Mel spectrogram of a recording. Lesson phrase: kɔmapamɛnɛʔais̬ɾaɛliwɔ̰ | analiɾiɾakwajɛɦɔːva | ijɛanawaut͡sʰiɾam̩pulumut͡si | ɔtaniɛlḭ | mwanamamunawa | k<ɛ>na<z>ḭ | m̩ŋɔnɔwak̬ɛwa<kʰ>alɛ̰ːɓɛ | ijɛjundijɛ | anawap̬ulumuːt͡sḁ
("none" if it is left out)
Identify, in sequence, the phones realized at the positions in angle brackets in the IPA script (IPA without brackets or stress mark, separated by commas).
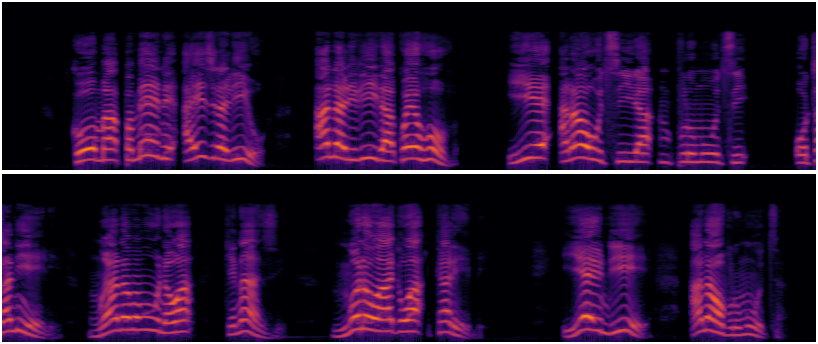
ɛ, z, k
